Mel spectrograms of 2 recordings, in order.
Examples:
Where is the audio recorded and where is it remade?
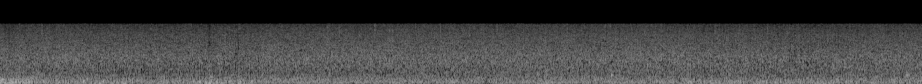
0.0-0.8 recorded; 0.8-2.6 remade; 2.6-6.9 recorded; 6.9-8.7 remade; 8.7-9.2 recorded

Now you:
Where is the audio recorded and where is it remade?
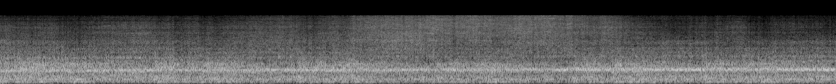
0.0-2.0 recorded; 2.0-7.0 remade; 7.0-8.4 recorded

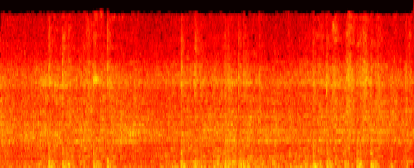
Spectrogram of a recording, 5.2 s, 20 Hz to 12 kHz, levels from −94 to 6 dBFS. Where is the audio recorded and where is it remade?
0.0-0.8 recorded; 0.8-1.4 remade; 1.4-2.0 recorded; 2.0-5.2 remade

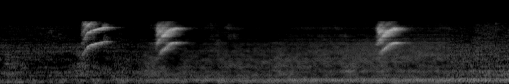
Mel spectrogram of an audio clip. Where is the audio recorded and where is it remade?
0.0-1.4 recorded; 1.4-4.5 remade; 4.5-5.1 recorded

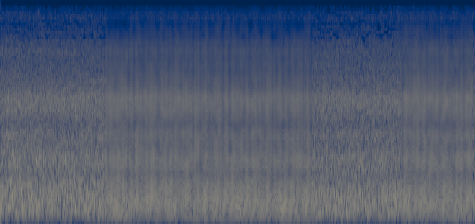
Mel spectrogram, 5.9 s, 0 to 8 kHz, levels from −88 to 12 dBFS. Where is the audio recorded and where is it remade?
0.0-1.3 recorded; 1.3-3.9 remade; 3.9-5.0 recorded; 5.0-5.9 remade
